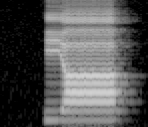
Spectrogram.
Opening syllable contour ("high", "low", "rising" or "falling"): high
